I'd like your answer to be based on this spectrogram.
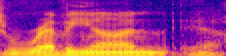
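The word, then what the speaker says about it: Réveillon: In case you are not aware or have never quite understood, what is this Revillon? How do you even spell that? It's a French word, R-E-V-E-I-L-L-O-N. Revillon, it means an awakening.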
